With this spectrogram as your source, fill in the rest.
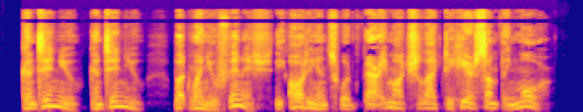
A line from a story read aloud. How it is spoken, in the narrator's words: whisper very tactfully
